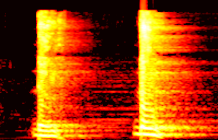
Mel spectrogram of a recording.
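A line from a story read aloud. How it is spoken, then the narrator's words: Man shouting, halting accent. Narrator (Vietnamese): Ông ta quát lên một câu tiếng Việt không sõi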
